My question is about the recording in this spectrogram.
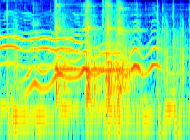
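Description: Two cartoon voices wailing together in long, wavering, howl-like cries. One holds a high gliding pitch while the other wobbles up and down, and the wobbling grows faster near the end.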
